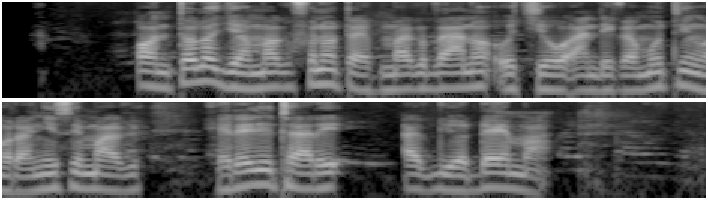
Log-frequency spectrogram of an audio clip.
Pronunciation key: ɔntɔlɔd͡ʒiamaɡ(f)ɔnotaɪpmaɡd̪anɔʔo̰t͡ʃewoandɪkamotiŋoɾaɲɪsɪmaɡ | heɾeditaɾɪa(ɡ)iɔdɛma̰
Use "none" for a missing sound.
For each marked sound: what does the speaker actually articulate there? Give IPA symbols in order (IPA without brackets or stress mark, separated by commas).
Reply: f, ɡ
